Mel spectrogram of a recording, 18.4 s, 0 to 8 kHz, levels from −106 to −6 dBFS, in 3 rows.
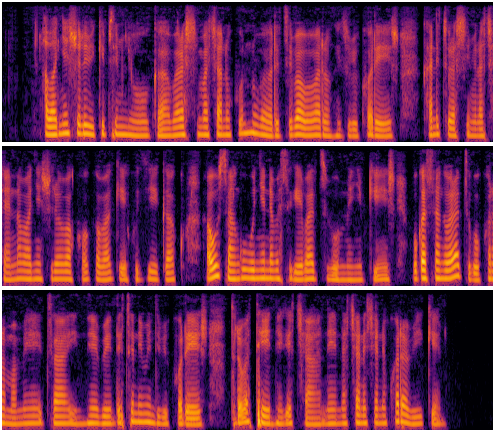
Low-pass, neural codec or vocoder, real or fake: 7.2 kHz; none; real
